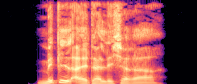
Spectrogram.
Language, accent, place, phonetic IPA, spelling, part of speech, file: German, Germany, Berlin, [ˈmɪtl̩ˌʔaltɐlɪçəʁɐ], mittelalterlicherer, adjective, De-mittelalterlicherer.ogg
- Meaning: inflection of mittelalterlich: 1. strong/mixed nominative masculine singular comparative degree 2. strong genitive/dative feminine singular comparative degree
